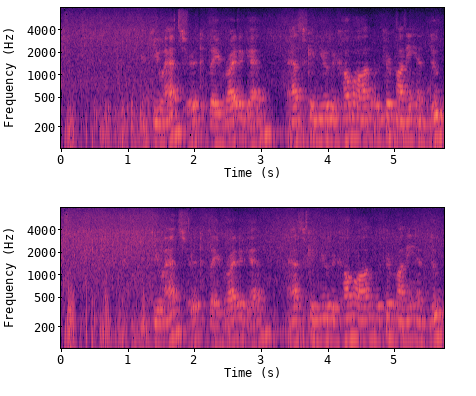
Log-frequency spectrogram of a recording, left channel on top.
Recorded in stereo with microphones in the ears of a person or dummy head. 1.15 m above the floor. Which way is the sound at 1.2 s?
30° left (ahead or behind).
